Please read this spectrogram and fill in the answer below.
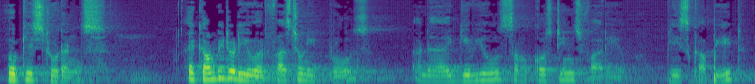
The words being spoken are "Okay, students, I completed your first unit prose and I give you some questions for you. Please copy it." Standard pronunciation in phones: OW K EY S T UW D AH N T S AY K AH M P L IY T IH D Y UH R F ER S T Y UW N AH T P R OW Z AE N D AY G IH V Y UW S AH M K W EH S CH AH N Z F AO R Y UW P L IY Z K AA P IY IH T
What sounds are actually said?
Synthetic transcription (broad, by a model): OW K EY S T UW D AH N T S AY K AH M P IY T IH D Y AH R F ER S T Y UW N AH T P R OW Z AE N D AY G IH V Y UW S AH M K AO S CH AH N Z F AO R Y UW P L IY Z K AA P IY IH T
